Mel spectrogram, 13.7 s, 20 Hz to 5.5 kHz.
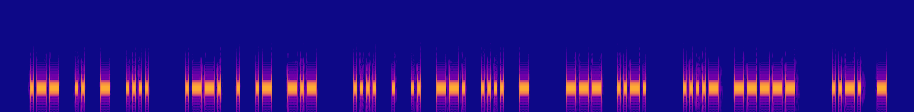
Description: Morse code, heard as a keyed tone, about 25 wpm, spaced as for 20 wpm, 590 Hz. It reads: WITH PEAK HEIGHT OF 40 FT
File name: qso221 20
